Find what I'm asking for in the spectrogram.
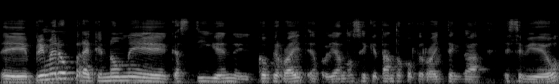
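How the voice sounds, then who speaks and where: A man with an animated tone, fairly high pitch, lively intonation and a fairly quick pace. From Peru. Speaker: teacher commenting on a video. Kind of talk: video commentary lecture. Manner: fast.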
